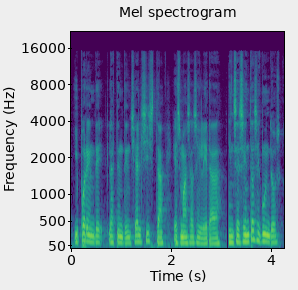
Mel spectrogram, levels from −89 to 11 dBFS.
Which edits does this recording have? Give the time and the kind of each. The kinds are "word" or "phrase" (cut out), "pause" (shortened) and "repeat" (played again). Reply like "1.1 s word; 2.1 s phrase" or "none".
3.1 s pause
